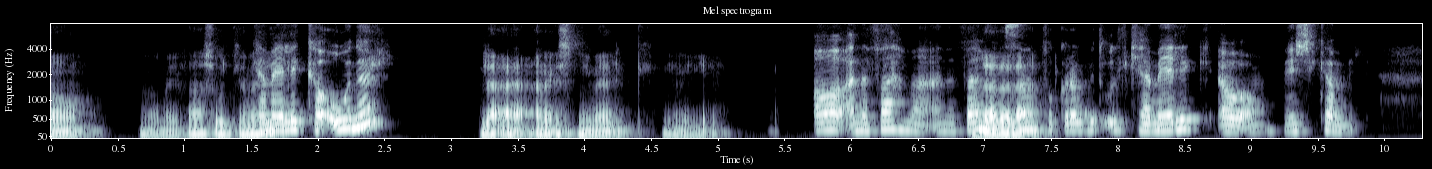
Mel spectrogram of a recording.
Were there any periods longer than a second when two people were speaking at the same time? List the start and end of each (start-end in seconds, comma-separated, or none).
none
